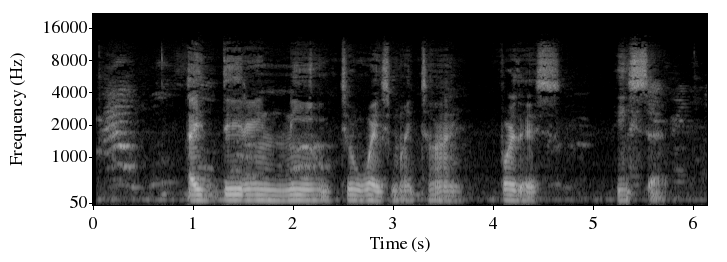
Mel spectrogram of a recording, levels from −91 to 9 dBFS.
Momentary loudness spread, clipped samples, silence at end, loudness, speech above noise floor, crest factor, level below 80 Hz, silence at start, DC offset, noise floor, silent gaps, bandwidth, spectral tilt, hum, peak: 14 LU; under 0.1%; 0.25 s; -29 LUFS; 30 dB; 20 dB; -66 dBFS; 0.05 s; under 0.1%; -58 dBFS; none; 12.5 kHz; -4.5 dB/octave; none; -10 dBFS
